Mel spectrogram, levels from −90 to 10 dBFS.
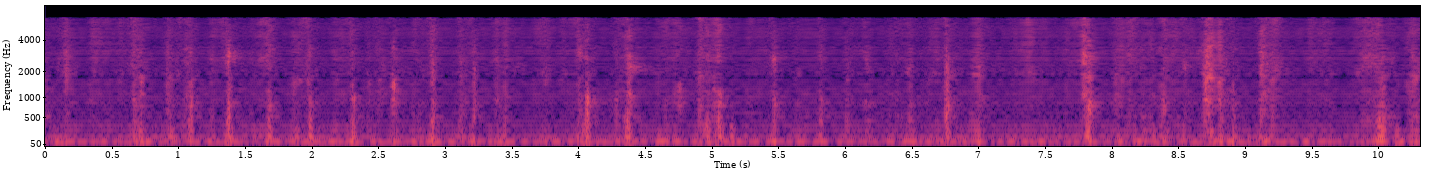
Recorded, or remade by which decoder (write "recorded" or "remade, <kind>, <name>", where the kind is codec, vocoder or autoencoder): remade, vocoder, HiFi-GAN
